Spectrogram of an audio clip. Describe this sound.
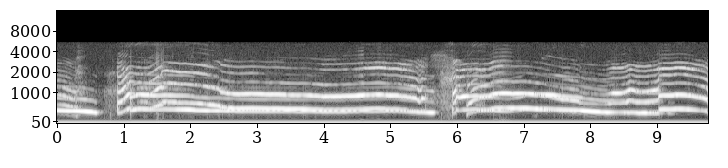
A dog wimping or yip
